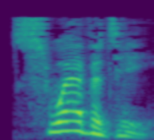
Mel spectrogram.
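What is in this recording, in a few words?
"suavity", British English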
